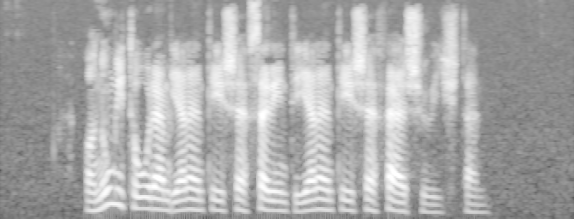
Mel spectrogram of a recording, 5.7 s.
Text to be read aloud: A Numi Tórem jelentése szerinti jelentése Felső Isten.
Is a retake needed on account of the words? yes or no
no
